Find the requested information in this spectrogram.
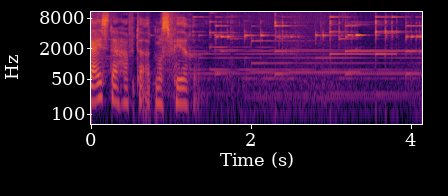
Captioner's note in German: Leises Klingen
